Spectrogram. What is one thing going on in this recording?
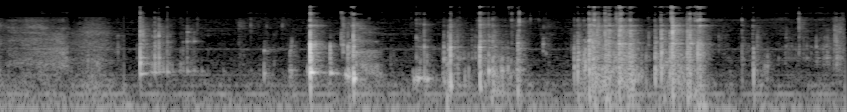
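A plastic lid clicks and scrapes as it is twisted on a glass bottle.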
